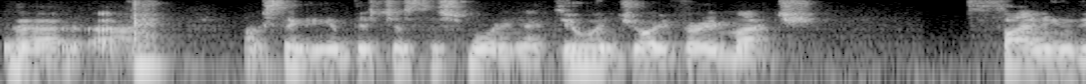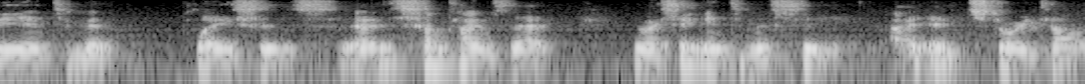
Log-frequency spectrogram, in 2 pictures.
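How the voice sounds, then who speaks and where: Somewhat breathy, a man speaks at a moderate pace with a monotone, flat intonation. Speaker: guest. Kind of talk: interview answer. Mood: thoughtful, relaxed. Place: home room. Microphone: video call.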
